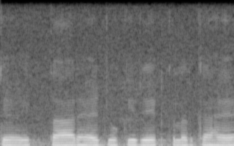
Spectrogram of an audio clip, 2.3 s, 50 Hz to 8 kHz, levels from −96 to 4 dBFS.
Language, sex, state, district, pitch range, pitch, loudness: Hindi, male, Jharkhand, Deoghar, 130-135 Hz, 130 Hz, -15 LUFS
